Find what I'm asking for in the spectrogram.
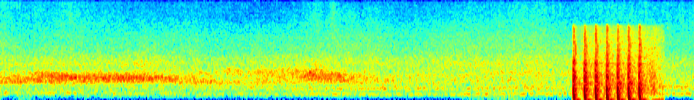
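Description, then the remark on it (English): A quick burst of about seven sharp gunshots in rapid succession rings out at night in Mogadishu near the end, loud against a low, steady background rumble with no talking. “You can hear gunshots in Mogadishu during the night.”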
